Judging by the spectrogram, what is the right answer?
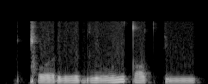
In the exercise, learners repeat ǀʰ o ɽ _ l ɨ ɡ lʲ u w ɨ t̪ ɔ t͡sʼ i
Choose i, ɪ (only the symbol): i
